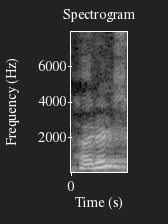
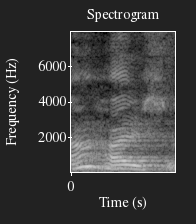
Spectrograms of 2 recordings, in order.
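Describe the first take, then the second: First: "हर्ष" split into "ha-rash"; incorrect form. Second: "हर्ष" as one beat, "harsh", r joined to sh; no vowel after the r in "हर्ष"; correct pronunciation. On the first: Teacher reads out the word to be corrected, incorrect form. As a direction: put a vowel between r and sh in "हर्ष". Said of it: "का शुद्ध शब्द होगा". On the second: Teacher gives students the pure word, correct pronunciation. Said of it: "शुद्ध शब्द होगा हर्ष". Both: Shown as a demonstration.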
